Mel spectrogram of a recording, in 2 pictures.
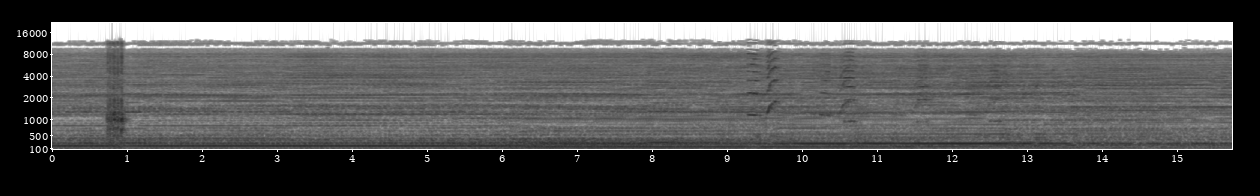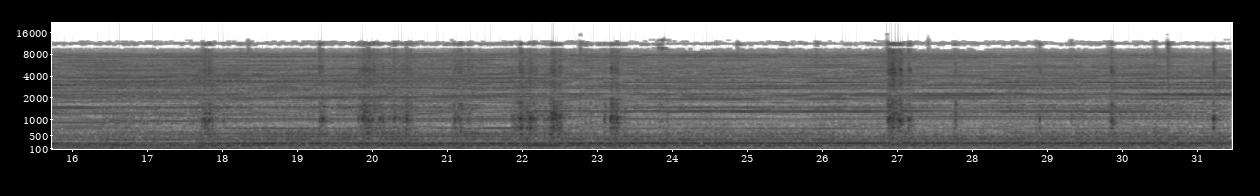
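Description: Live experimental electronic noise from keyboards and effects pedals: layered low droning tones that shift in pitch about six and thirteen seconds in, with scattered clicks in the second half.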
